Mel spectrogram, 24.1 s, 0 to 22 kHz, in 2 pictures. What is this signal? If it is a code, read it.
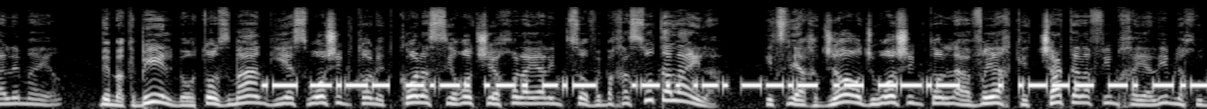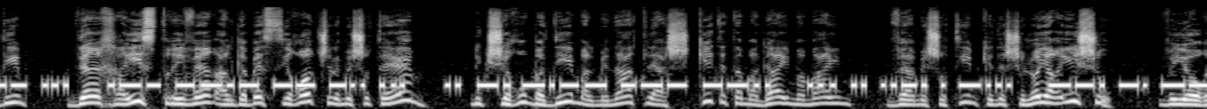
Morse code, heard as a keyed tone, hand-sent with a straight key, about 24 wpm, 870 Hz, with speech in Hebrew. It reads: AYCRK LRQAQ EJNYS WQMDS INYOZ SIFEB …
